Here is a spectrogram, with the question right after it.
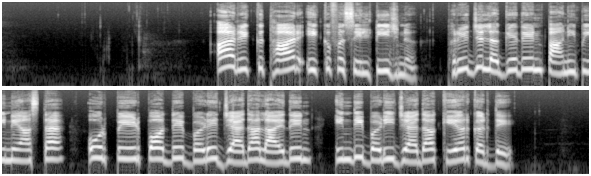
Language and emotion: Dogri, neutral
